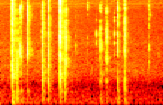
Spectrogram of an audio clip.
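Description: Search words for Hartlepool roofing contractors typed on a computer keyboard: a burst of sharp, close key clicks in an irregular rhythm, with a pause midway before several more quick taps, no talking.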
